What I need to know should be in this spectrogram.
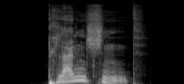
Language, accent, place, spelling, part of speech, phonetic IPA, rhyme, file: German, Germany, Berlin, planschend, verb, [ˈplanʃn̩t], -anʃn̩t, De-planschend.ogg
- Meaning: present participle of planschen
